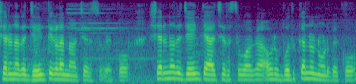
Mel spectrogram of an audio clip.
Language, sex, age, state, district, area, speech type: Kannada, female, 60+, Karnataka, Gadag, rural, spontaneous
